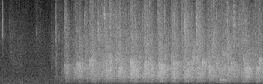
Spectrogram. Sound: audience applause

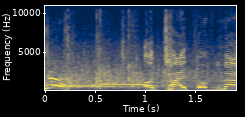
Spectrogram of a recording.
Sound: crowd cheering

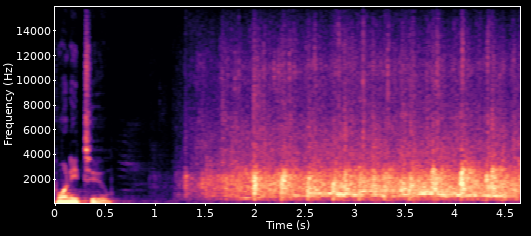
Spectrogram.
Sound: applause

